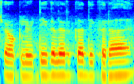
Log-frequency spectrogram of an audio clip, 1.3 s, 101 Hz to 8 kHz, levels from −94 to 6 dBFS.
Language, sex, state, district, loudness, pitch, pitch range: Hindi, male, Jharkhand, Sahebganj, -15 LUFS, 160 Hz, 155-165 Hz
